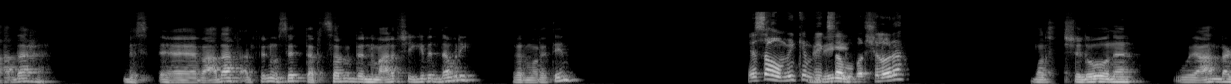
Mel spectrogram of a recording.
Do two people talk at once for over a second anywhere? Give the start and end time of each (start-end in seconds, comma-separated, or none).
none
